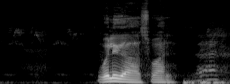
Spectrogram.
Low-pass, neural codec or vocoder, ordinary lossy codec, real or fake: none; none; none; real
